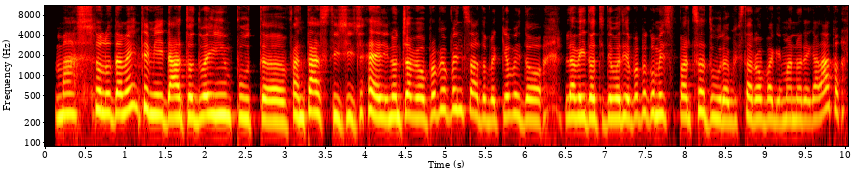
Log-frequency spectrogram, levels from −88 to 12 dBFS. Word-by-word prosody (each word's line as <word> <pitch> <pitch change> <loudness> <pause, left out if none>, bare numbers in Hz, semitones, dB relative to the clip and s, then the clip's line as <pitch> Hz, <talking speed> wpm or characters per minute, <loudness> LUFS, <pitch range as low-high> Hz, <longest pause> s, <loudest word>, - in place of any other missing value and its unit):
Ma, 270 +2 +1
assolutamente, 285 +4 +1
mi 265 - +3
hai 260 - 0
dato 240 +1 +3
2 250 +3 +4
input 235 -5 +2
fantastici, 245 0 0
cioè, 265 -2 +2
non 245 0 +2
ci 265 - +4
avevo 240 -2 +1
proprio 270 +7 -3
pensato, 285 -5 -3
perché 220 +2 -5
io - - -1
vedo 225 -4 -2 0.3
la 245 +1 +1
vedo, 240 0 +3
ti 215 -1 -12
devo 230 +2 +2
dire, 230 0 +1
proprio 250 +4 -5
come 265 0 -1
spazzatura 240 -2 -3
questa 210 +4 -5
roba 225 0 -2
che 215 0 -8
m'hanno 225 +1 -6
regalato. 230 +9 -4
245 Hz, 180 wpm, -16 LUFS, 230-265 Hz, 0.3 s, 2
